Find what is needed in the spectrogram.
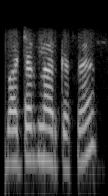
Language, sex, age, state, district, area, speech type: Tamil, female, 30-45, Tamil Nadu, Tiruvannamalai, rural, conversation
